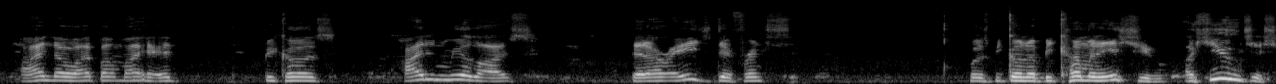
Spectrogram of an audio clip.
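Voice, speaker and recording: A high-pitched male voice at a very slow pace, with long, frequent pauses. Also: ordinary pitch variation. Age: 60s. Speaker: army veteran being interviewed. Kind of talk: interview. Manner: halting.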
